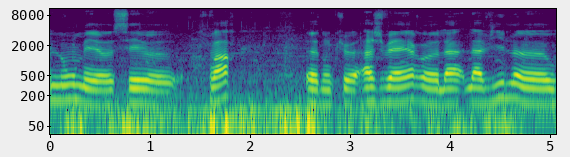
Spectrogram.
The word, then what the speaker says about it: Hvar: Ensuite on a visité un peu l'île, on est allé, je sais toujours pas prononcer le nom mais c'est Hvar, donc HVR, la ville où c'était une petite ville un peu tranquille.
